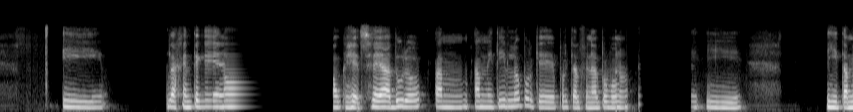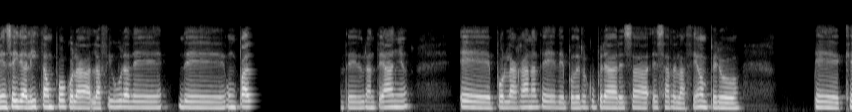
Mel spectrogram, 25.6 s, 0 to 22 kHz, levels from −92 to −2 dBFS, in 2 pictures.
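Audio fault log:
3.03–3.31 s and 9.20–9.59 s: repeated packet loss (robotic sound). Short holes, the longest about 60 ms and 43 ms, are patched by stretching the previous sound, so about half and two-fifths of the spans turn choppy. Unlike a dropout, sound keeps returning between gaps.
3.45–5.02 s, 9.59–10.39 s and 16.53–17.93 s: long network dropout. Audio stops for roughly 1.6 s, 0.8 s and 1.4 s; the last sound buzzes and fades, then about 1.1 s, 0.7 s and 1.2 s of near-silence follow, likely from lost network packets, before speech resumes past the lost part.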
